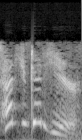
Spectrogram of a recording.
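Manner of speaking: put-on surprised kid voice. Boruto startled when Mitsuki suddenly appears, high surprised boy voice.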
